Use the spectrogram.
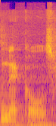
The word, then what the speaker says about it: Nichols: It's pronounced Nichols, right? Yes. Okay. I mean, I Nichols.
